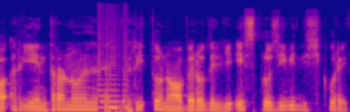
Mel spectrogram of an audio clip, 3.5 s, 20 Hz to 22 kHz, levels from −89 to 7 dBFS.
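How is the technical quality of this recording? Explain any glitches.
The recording has three distinct glitches, all in the speech timing and delivery path.

From 0.99 to 1.29 s there is robotic sound from repeated short buffers. The speech becomes a rigid, metallic buzz at 200 Hz. That pitch fits a 5 ms chunk being looped, likely because new audio was arriving too seldom. Unlike a skip, the missing audio is replaced by repetition rather than simply cut.

Between 1.43 and 1.45 s playback skips ahead. About 0.4 s of speech is dropped, and the two sides are butted together with no fill. The result is an abrupt jump in the speech. There is no buzz or change of pace, only missing material.

From 1.57 to 2.59 s comes a jitter buffer speed-up. The receiver trimmed short pitch-period pieces, around a tenth of a second in total, to shrink its backlog. Speech runs at 109% speed and sounds hurried. 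The pitch stays unchanged, which separates this from a sped-up playback rate.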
